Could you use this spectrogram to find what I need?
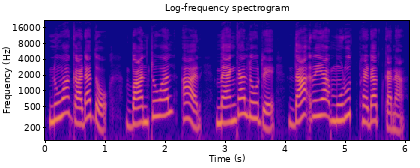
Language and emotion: Santali, neutral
